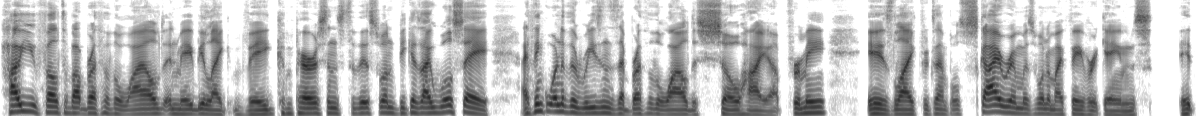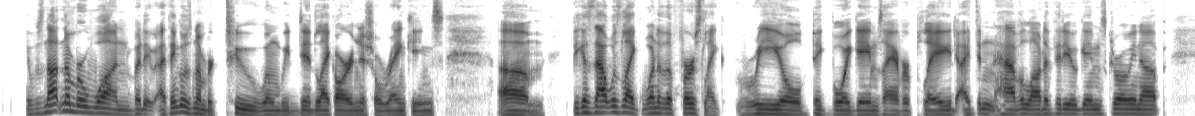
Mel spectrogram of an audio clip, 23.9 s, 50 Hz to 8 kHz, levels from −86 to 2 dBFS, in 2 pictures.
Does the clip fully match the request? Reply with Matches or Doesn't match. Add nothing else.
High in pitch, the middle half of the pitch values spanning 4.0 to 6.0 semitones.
Doesn't match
